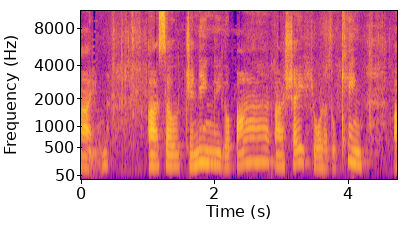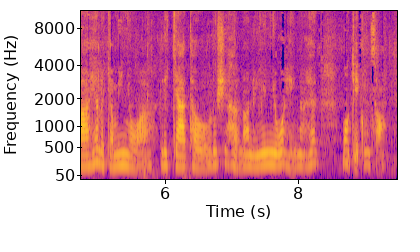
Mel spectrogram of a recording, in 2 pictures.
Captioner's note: Speaking in Hmong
